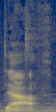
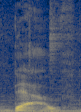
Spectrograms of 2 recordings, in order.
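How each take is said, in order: First: The name ends with an f sound. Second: The name ends with a v sound. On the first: The speaker calls it wrong. "remember his name is not Daff" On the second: The speaker calls it right. "it's Dav"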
